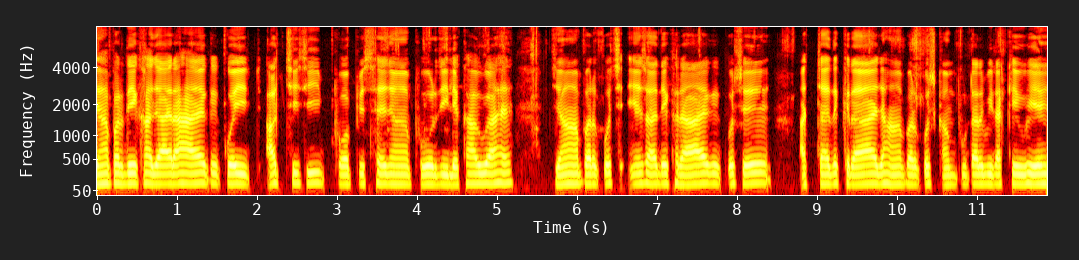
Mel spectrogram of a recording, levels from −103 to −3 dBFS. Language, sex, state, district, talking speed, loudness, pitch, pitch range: Hindi, male, Chhattisgarh, Bilaspur, 195 wpm, -17 LUFS, 130 Hz, 130-135 Hz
